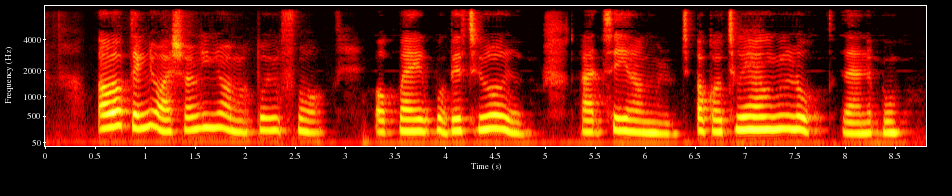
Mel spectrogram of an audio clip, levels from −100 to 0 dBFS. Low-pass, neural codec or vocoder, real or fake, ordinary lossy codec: 7.2 kHz; codec, 16 kHz, 0.5 kbps, FunCodec, trained on LibriTTS, 25 frames a second; fake; none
